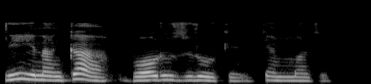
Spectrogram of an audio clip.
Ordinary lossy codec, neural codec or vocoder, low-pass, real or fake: none; none; 7.2 kHz; real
